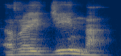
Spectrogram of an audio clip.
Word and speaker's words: Regina: La G antes de la E o de la I se pronuncia como la Y española, ¿no?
